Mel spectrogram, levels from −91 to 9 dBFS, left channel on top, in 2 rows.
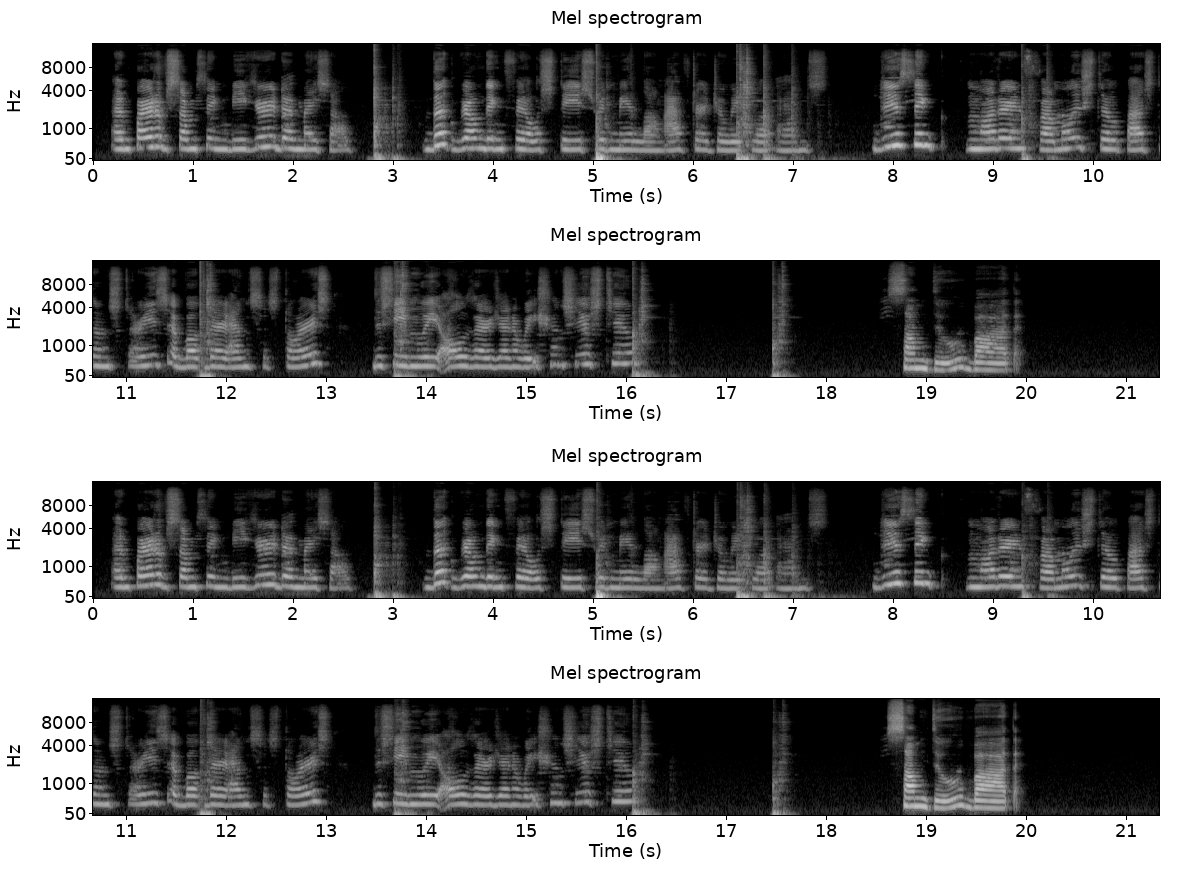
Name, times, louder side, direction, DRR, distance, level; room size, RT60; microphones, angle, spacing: voice 1, 0.2-2.6 3.3-7.3 7.8-8.4 8.7-13.0 13.5-16.1, left 2 dB, 20° left, 0.6 m, -28 dB
sound 1, 2.7-3.2 5.0-5.4 6.4-7.6 9.3-9.9 11.7-12.0 13.7-14.0 16.0-16.5 17.4-17.7, right 1 dB, 70° left, 0.8 m, -28 dB
voice 2, 18.6-19.9, right 5 dB, 55° right, 0.4 m, -22 dB
4.4 x 2.1 x 2.4 m
head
